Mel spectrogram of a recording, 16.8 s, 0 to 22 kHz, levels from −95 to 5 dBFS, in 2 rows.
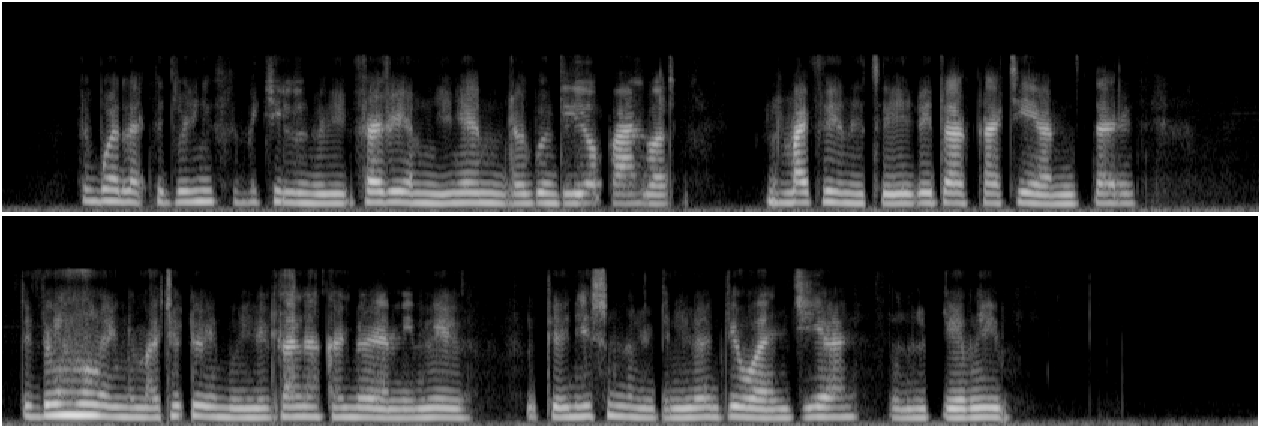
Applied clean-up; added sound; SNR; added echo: neural diffusion model UNIVERSE++.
